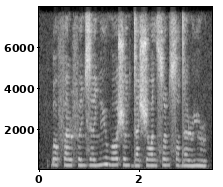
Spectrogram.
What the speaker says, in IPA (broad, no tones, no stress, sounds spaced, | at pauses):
ɓ ɔ f a ɭ f œ ʎ z ɜ ʎ y w ɔ ʃ ɔ ʎ d a ʃ ɔ lʲ sˤ ʉ ʎ sˤ œ d a ɭ y ɭ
